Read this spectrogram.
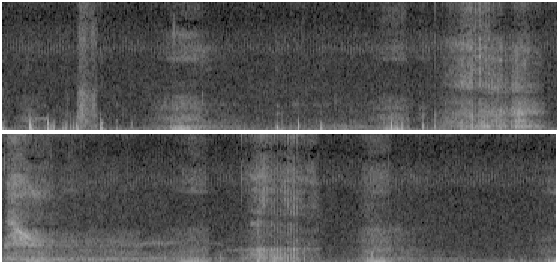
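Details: Sleeping person snoring: irregular noisy snorting breaths, some with sharp snorts and whistling, separated by pauses; loud snoring.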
